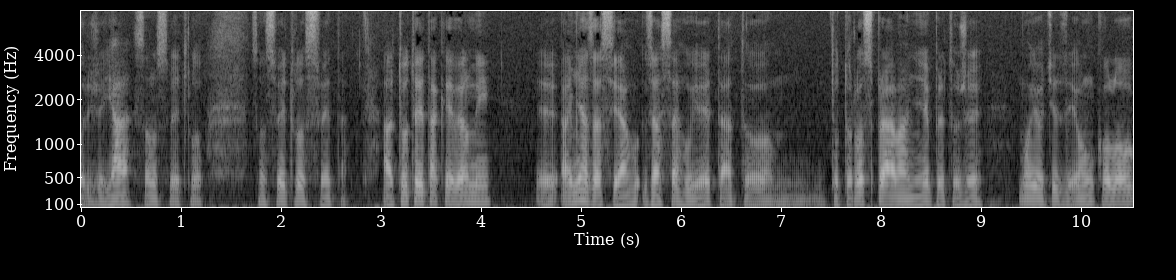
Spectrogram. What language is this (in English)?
Slovak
